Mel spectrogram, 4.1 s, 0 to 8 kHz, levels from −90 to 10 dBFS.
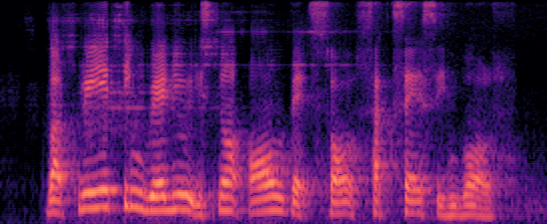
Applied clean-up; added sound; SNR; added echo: neural separator model SepFormer DNS4.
